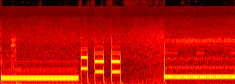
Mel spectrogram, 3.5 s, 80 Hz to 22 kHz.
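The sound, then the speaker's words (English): Telephone keypad tones sound as the emergency number 911 is dialed: a steady tone, then three short, evenly spaced dialing beeps, then a long steady tone. “We all hope we'll never have to dial the emergency number 911.”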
